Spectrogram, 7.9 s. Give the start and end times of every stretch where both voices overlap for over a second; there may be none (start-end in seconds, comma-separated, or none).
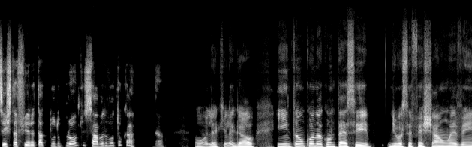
none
